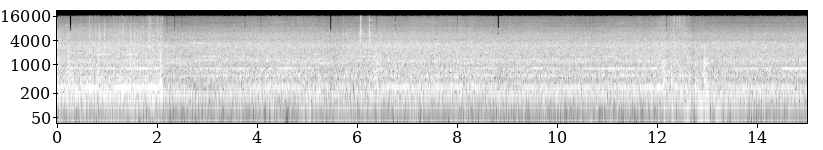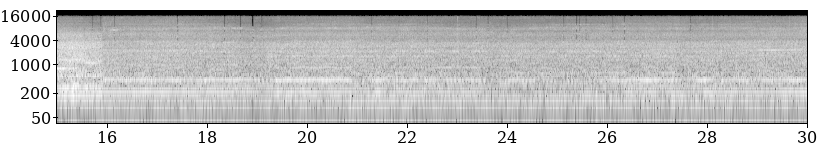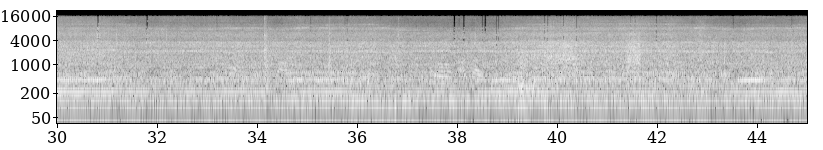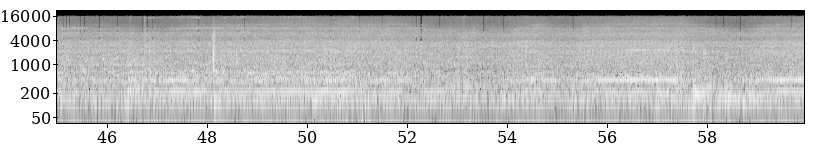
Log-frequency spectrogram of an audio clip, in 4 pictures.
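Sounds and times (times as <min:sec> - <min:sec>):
excavator digging sand: 0:00.0 - 0:24.2, 0:24.9 - 0:59.9
excavator diesel engine and hydraulics: 0:00.0 - 0:59.9.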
